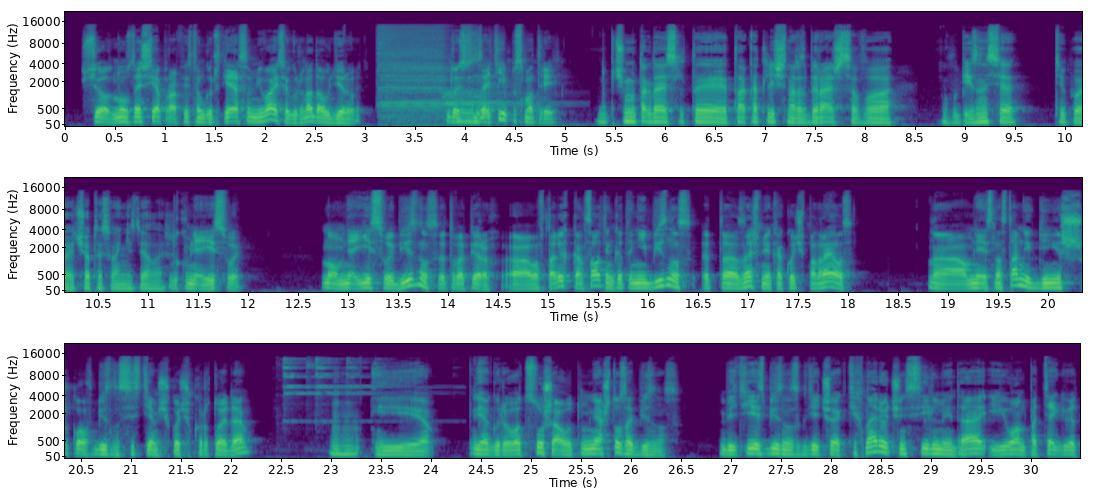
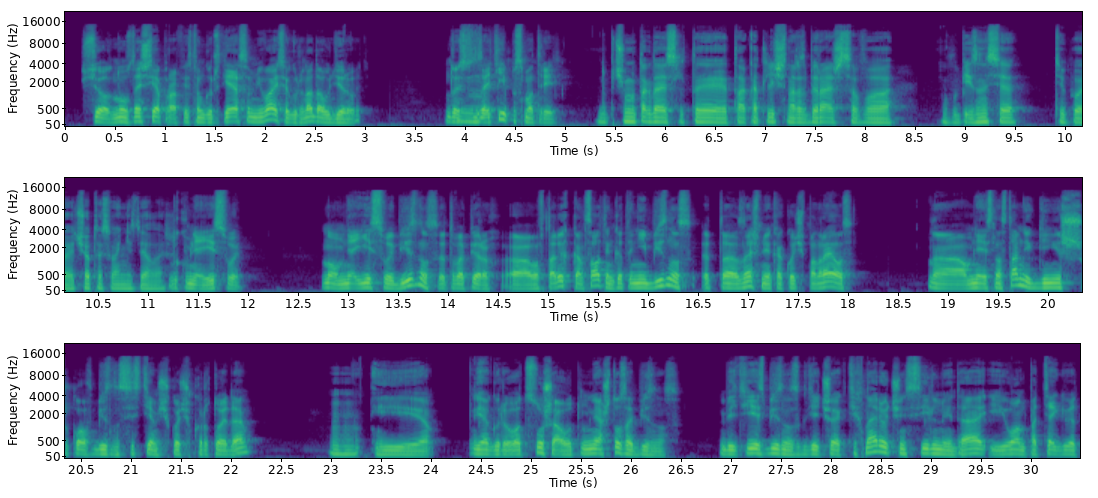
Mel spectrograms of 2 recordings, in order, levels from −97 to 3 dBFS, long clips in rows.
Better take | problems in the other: second | alarm; faint; from 3 to 5 s; peak 10 dB below the speech // doorbell; noticeable; at 23 s; peak 10 dB below the speech

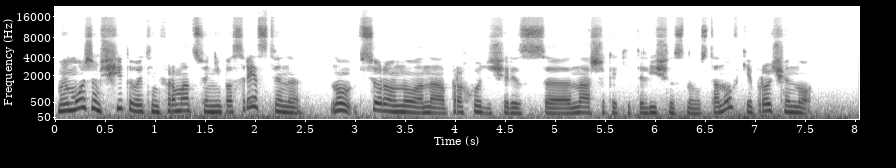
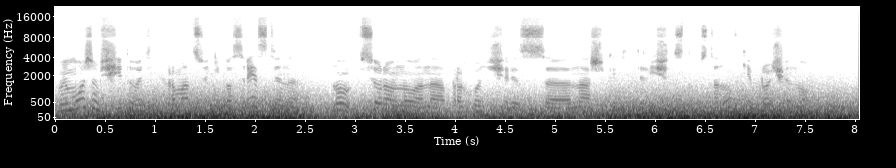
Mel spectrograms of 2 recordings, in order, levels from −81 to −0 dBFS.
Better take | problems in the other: first | wind noise on the microphone; heavy; 4 dB above the speech; occasional gusts in the first

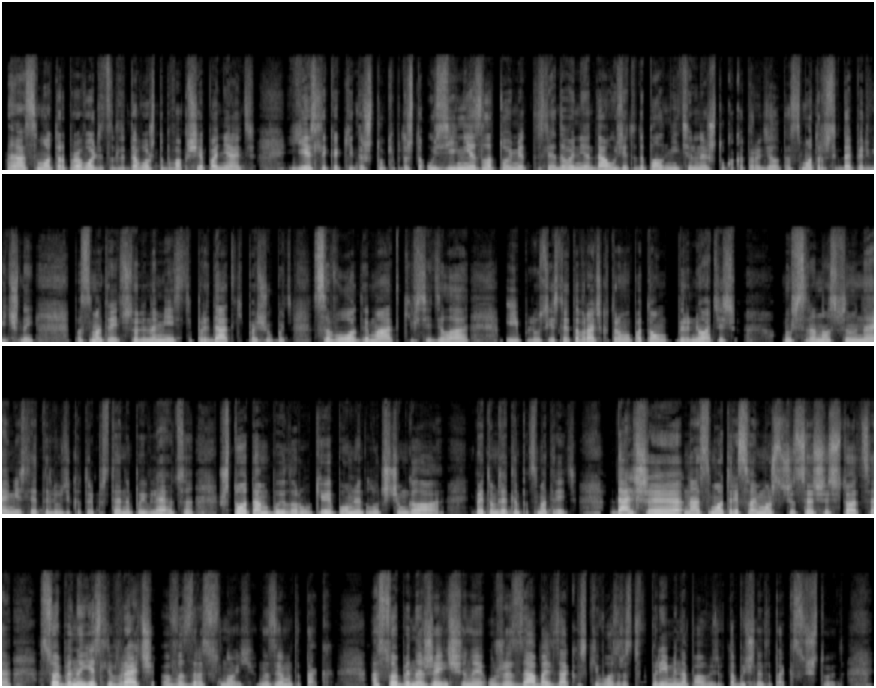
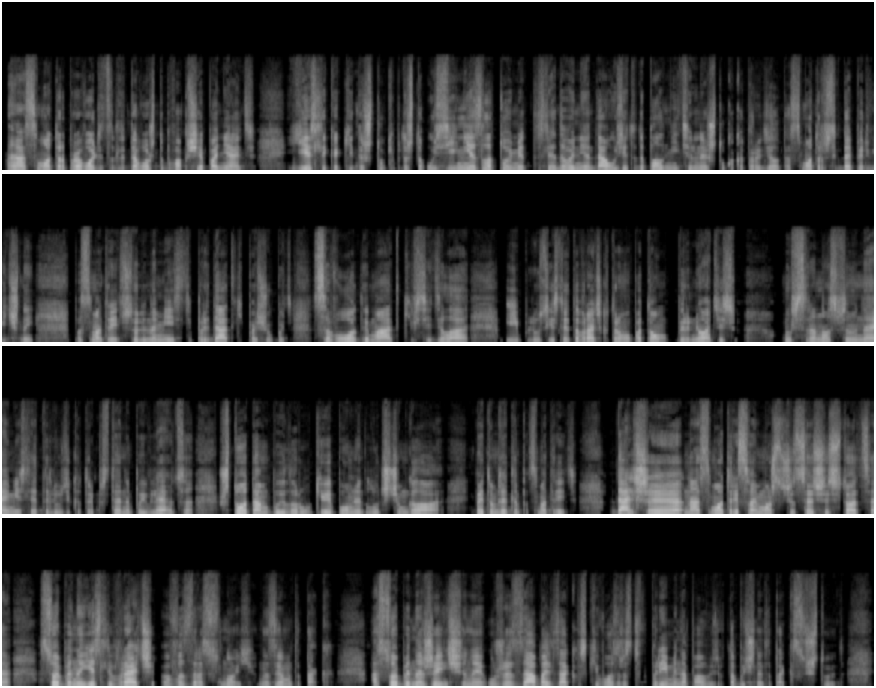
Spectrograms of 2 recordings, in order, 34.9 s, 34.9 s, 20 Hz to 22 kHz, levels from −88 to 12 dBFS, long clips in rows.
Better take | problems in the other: first | thin; very; fading below 400 Hz

